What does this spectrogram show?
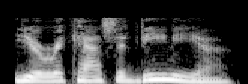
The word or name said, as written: uric acidemia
